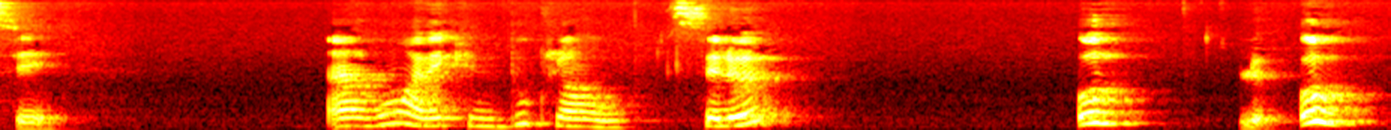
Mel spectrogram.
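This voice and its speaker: A woman teacher speaks very slowly and patiently to small children, spelling out syllables and saying each word twice. Her voice sits at an ordinary middle pitch. The room around her sounds roomy and echoey. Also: dark tone. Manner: slow, patient, repeats words and syllables. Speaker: kindergarten teacher. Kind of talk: remote lesson for young children. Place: home room by a window.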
